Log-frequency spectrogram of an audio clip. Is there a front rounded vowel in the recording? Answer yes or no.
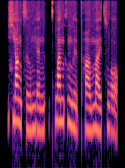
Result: yes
